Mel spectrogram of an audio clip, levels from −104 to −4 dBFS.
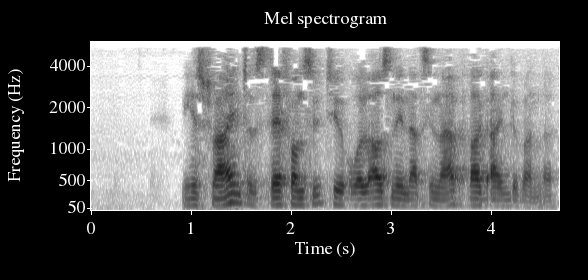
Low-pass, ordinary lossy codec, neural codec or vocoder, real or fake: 5.4 kHz; MP3, 24 kbps; codec, 16 kHz in and 24 kHz out, 0.6 kbps, FocalCodec, streaming, 4096 codes; fake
